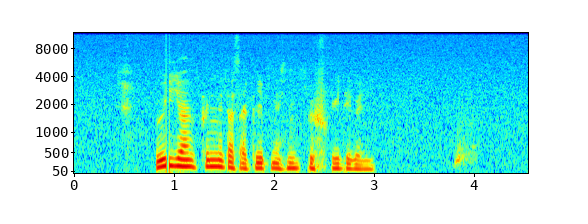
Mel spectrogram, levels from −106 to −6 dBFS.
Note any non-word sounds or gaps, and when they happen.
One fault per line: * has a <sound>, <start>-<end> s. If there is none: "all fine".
* has a dropout, 0.9-1.0 s
* has a whoosh, 3.8-4.1 s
